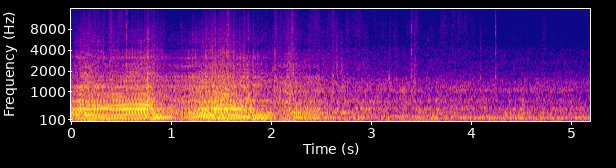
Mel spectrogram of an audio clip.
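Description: Twin-turbocharged 4.0-litre V8 of a Mercedes-AMG GT R Pro heard from inside the cabin while driving, loud and wavering in pitch for about the first two seconds, then settling to a quieter steady run.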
